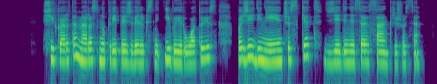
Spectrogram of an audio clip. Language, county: Lithuanian, Šiauliai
